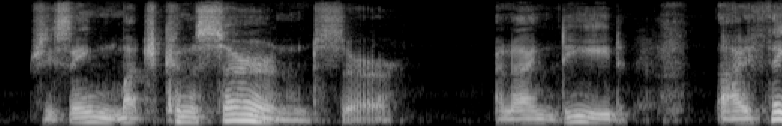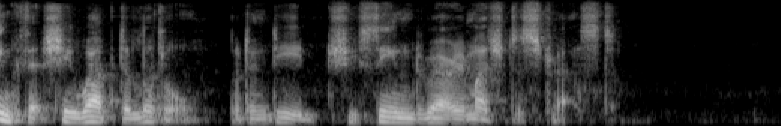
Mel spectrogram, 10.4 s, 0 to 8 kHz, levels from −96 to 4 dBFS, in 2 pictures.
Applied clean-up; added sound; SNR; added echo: none; none; none; none.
